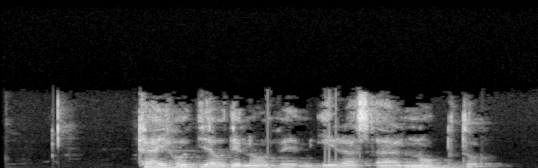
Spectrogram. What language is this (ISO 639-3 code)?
epo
